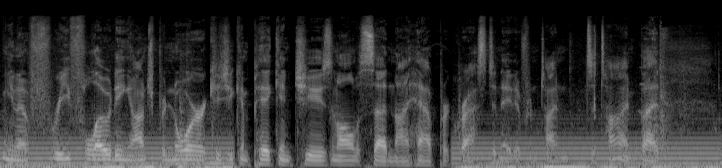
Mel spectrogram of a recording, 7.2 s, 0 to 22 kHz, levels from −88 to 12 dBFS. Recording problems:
electrical hum; loud; until 2.5 s and from 4.5 s on; 60 Hz, 10 dB below the speech

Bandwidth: 14.5 kHz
